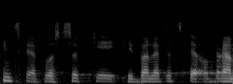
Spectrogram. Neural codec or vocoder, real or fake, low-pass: codec, 16 kHz, 0.5 kbps, X-Codec, HuBERT features, trained on general audio; fake; 7.2 kHz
